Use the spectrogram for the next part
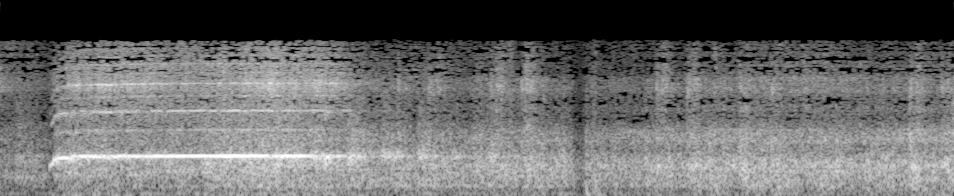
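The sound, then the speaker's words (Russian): A train rumbles steadily along the rails, loud, with a long whistle blast sounding over the clatter for the first few seconds before the rolling noise carries on alone. “был в поездах под охраной фашистов переброшен в Швейцарию.”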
